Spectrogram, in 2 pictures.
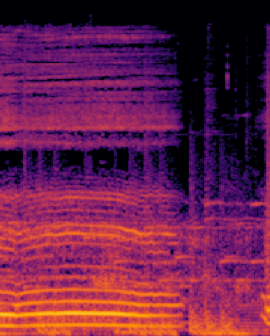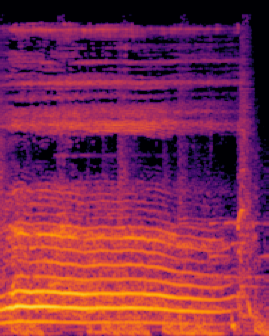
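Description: Two long, drawn-out zombie groans, loud, separated by a brief pause; a voice imitating a zombie stirring awake, with no other talk.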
